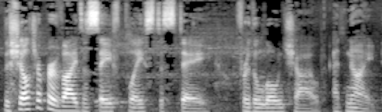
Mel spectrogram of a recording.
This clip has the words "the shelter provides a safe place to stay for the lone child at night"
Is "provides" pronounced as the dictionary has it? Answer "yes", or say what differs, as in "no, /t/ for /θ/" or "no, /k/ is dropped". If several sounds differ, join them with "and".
yes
